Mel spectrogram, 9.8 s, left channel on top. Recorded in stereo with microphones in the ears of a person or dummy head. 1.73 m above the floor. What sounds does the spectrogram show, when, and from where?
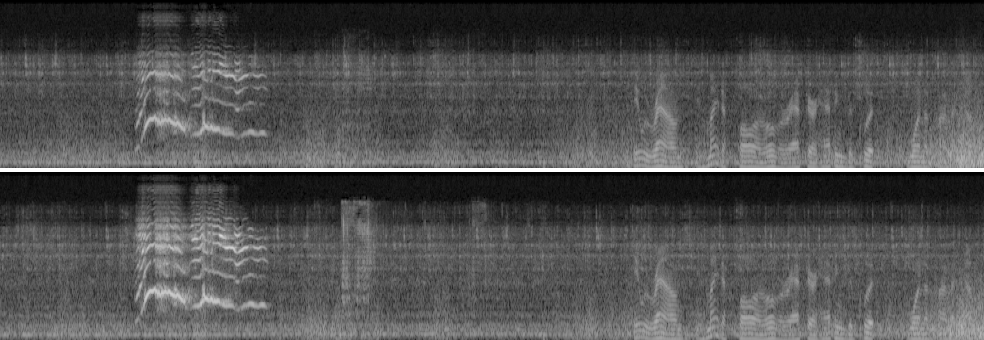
1.3 s a scream: 40° right (ahead or behind)
3.4 s a splash: 55° right (ahead or behind)
6.3 s a man speaking: 5° right (ahead or behind)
